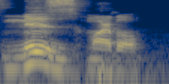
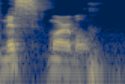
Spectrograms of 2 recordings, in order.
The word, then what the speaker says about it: Ms. Marvel: So first off, it's Ms. Marvel. I don't know why, but I kept saying Miss Marvel. But it's not Miss. It's Ms. because it's M-S dot, M-S period, which is pronounced Ms. Just, I want to clarify that because I was calling it the wrong thing all this time.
